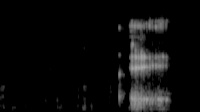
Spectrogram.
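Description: A single short throaty sound from a man, about half a second long, a little over a second in, after a quiet pause.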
